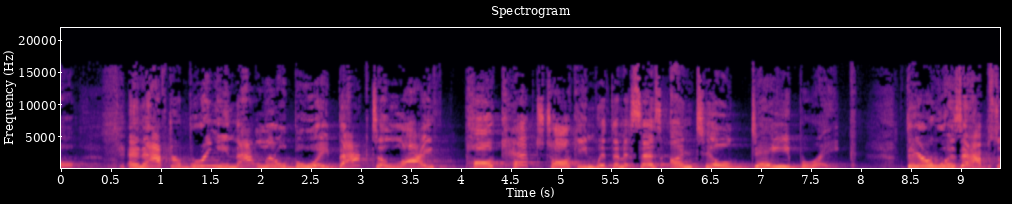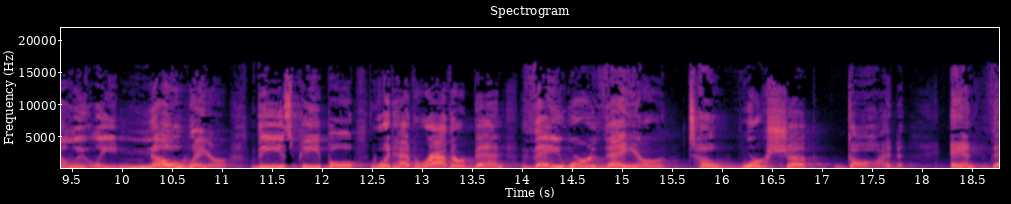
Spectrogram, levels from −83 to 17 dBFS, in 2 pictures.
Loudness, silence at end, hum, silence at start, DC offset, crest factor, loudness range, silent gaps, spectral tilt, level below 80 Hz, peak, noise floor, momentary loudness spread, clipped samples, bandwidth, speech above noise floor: -17 LUFS; 0 s; none; 0 s; under 0.1%; 16 dB; 2 LU; none; -2.5 dB/octave; -64 dBFS; -2 dBFS; -41 dBFS; 11 LU; under 0.1%; 16.5 kHz; 23 dB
